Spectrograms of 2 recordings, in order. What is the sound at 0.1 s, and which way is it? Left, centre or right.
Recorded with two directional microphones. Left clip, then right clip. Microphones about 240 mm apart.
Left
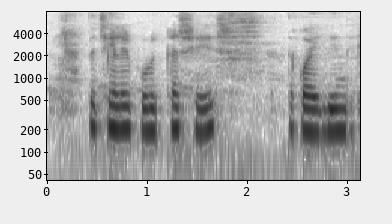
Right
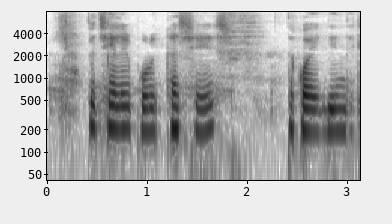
A woman's voice, right.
